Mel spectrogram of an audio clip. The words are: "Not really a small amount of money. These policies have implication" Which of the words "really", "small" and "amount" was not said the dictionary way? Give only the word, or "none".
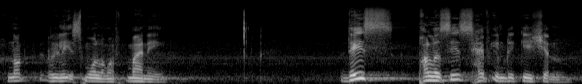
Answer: amount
